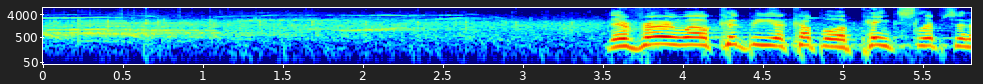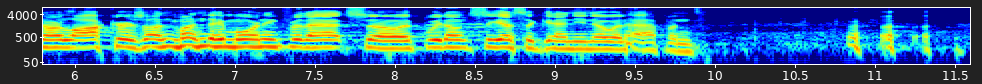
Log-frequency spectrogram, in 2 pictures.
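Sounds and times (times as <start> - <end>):
audience applause: 0.0 - 5.4
speech: 3.5 - 10.0, 10.8 - 11.4
laughter: 10.1 - 11.5.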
